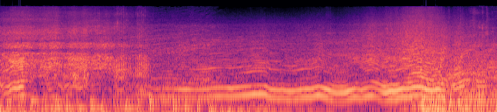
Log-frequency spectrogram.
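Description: Enduro motorcycle engines being revved hard as riders climb steep dirt and sand hills; the engine pitch rises and falls repeatedly with the throttle, most clearly in the middle.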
